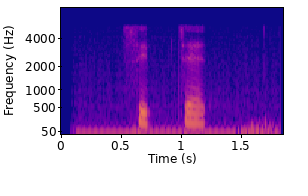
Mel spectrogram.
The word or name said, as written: sipjed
